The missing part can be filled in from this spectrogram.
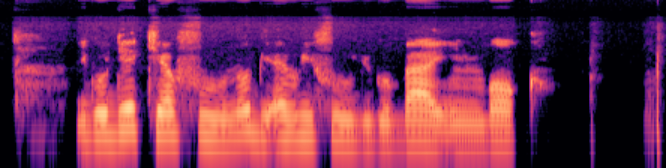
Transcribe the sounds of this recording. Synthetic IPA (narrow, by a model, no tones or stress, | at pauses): juɡodekʰɛəfunobiɛvɾifudjuɡobajĩnbɔk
